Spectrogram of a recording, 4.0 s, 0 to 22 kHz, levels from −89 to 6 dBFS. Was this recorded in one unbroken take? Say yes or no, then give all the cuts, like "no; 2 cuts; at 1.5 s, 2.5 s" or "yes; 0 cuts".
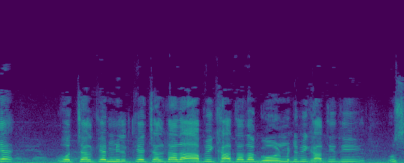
yes; 0 cuts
